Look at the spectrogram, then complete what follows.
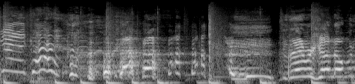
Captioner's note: laughter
